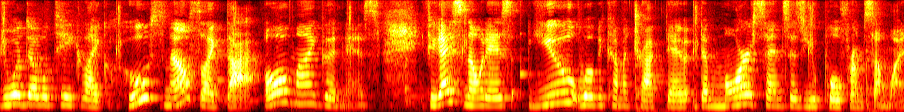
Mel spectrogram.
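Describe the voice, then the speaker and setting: Music plays in the background. A woman speaks at a moderate pace with a fairly high pitch. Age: 30s. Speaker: lifestyle vlogger. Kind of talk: advice talk to camera. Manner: polished news-anchor style delivery.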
